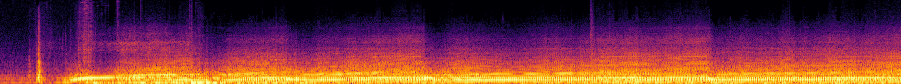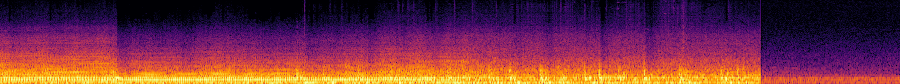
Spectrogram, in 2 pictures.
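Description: Car engine at full throttle on a drag run, its pitch climbing and dropping back at each of several upshifts, then holding steadier in the top gears. It starts with a single sharp click and cuts off suddenly near the end.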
